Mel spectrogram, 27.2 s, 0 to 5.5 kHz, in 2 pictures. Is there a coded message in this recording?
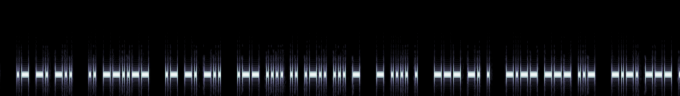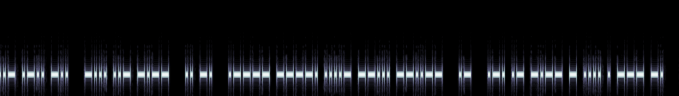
Yes: Morse code from 0.3 to 26.9 s, heard as a keyed tone, about 25 wpm, 600 Hz. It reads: AND I, AND WHILST THE ONE YOU COULD BUY IN 1947, A RAYTHEON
